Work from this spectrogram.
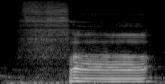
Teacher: ঠোঁটের পেট উপরে দুই দাঁতের অগ্রভাগ হতে উচ্চারণ করতে হবে অর্থাৎ নিচে ঠোঁটের পেট উপরে দুই দাঁতের আগার সঙ্গে লাগিয়ে এই ফা টা নরম ভাবে আওয়াজ জারি রেখে উচ্চারণ করতে হবে এরকম ফা আর ফা উচ্চারণ করার সময় অবশ্যই বাতাস বের করবেন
